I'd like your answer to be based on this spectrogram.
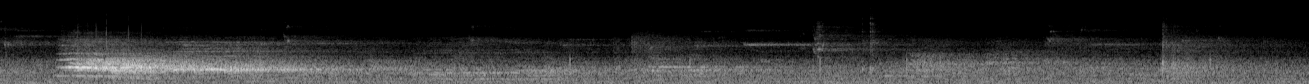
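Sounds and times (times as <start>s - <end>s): shoe squeaks: 0.0s - 0.6s, 4.6s - 6.0s, 6.9s - 8.6s, 10.4s - 11.4s
hall noise: 0.0s - 7.9s
racket hits: 11.6s - 12.2s.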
